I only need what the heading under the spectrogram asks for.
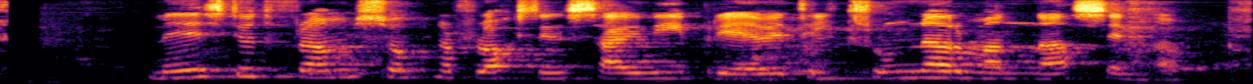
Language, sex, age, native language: Icelandic, female, 14, Icelandic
